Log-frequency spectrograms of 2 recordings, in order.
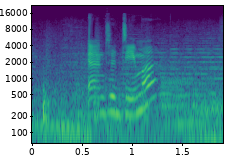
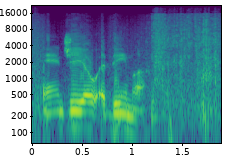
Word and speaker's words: angioedema: Angio, like heart. Angio. Angioedema. Angioedema. No. Angioedema. No. That's right? That's correct. Okay. Angioedema.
